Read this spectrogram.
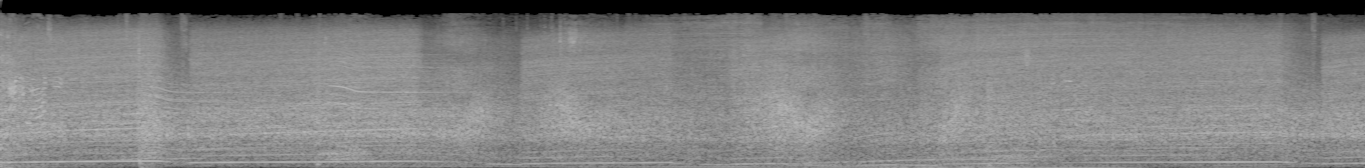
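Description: A van engine drones steadily, its pitch stepping up and down as it shifts gears.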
